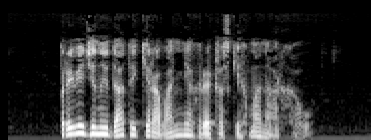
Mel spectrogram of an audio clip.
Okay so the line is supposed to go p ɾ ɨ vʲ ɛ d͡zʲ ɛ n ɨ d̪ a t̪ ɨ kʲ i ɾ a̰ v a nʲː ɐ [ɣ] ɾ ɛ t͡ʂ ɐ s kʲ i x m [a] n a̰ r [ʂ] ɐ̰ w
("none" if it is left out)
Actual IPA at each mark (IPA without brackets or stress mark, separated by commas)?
ɣ, a, x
